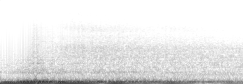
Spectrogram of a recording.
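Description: A deep rumbling boom that starts suddenly and fades slowly: a logo-reveal sound effect.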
